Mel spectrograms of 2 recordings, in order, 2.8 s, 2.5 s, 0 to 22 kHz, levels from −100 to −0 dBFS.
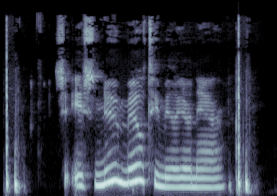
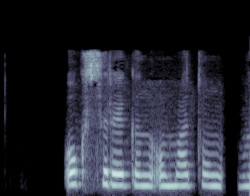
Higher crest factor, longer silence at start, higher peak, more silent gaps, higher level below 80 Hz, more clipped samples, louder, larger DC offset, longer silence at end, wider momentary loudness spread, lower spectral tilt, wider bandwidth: about the same, 20 dB vs 16 dB; second, 0.05 s vs 0.65 s; first, 0 dBFS vs -8 dBFS; second, none vs 2.26-2.37 s; first, -62 dBFS vs -76 dBFS; neither; first, -21 LUFS vs -24 LUFS; neither; first, 0.25 s vs 0 s; first, 11 LU vs 8 LU; about the same, -4.5 dB/octave vs -4 dB/octave; first, 16.5 kHz vs 8 kHz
